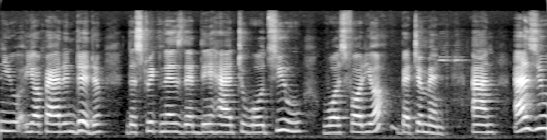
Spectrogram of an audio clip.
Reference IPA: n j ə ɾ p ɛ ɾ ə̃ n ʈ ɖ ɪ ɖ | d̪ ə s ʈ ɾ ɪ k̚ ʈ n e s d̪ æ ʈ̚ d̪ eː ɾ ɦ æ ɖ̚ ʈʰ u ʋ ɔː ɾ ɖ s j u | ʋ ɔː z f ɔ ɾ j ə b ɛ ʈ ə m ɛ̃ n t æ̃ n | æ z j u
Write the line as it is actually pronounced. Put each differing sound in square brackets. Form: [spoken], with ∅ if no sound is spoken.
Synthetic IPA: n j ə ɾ p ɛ ɾ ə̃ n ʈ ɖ ɪ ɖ | d̪ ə s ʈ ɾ ɪ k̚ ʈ n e s d̪ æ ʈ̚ d̪ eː [∅] ɦ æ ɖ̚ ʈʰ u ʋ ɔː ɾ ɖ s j u | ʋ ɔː z f ɔ ɾ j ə b ɛ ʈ ə m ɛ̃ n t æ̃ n | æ z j u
